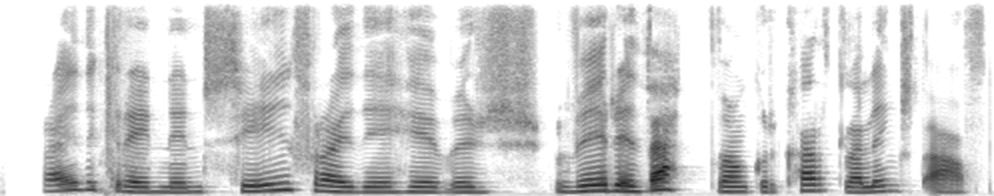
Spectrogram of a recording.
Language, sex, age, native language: Icelandic, female, 13, Icelandic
